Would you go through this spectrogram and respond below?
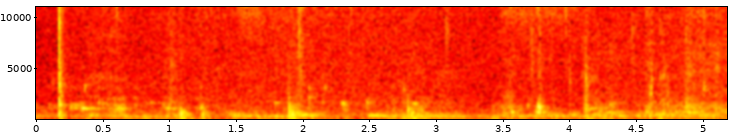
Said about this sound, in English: So let's reach over here, give that a stir. There we go.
